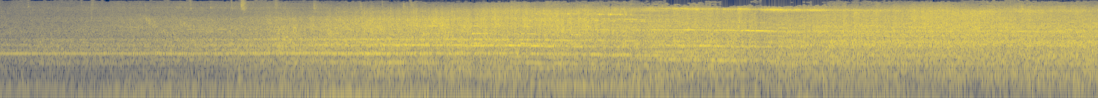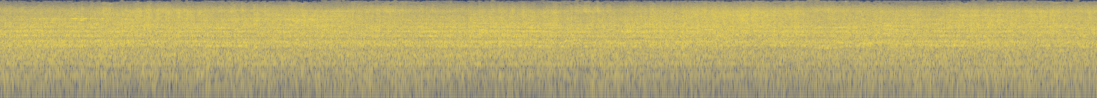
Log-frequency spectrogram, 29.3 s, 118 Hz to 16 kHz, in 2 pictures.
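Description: Florida East Coast freight train approaching and passing, led by a GE ES44C4 diesel. The locomotive's engine drone and whine grow louder, then fall in pitch as it goes by. The noise then settles into a steady rumble and clatter of rock hopper cars rolling past, with high wheel squeal.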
